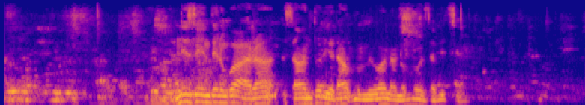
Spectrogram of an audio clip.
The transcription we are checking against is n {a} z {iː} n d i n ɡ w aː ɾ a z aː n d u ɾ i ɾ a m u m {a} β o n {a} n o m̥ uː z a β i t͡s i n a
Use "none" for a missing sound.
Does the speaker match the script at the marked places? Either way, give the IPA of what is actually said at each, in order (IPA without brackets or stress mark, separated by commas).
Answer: i, iː, i, a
